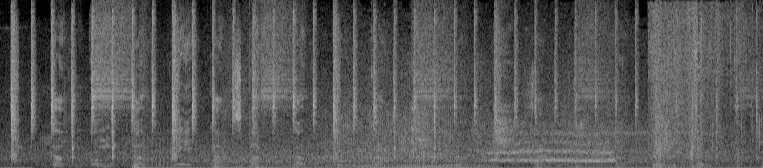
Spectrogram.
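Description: A speeding motorcycle skids to a stop with screeching tires and engine roar, followed by a steady idling hum with a voice in the background.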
